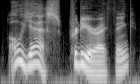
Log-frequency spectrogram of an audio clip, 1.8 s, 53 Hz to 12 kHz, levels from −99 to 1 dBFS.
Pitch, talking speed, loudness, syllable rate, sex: 155 Hz, 135 wpm, -17 LUFS, 4.2 syllables/s, male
